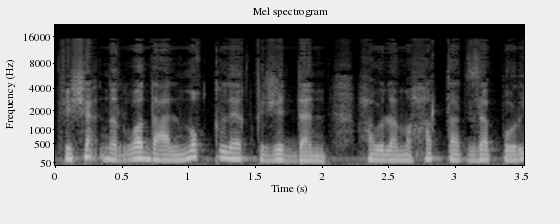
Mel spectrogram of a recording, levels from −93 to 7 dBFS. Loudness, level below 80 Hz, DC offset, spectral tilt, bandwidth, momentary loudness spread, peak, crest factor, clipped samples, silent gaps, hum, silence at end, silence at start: -28 LUFS; -46 dBFS; under 0.1%; -7 dB/octave; 16 kHz; 5 LU; -8 dBFS; 18 dB; under 0.1%; none; none; 0 s; 0 s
